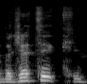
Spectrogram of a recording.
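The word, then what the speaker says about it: Bajčetić: guy is confident and uh yeah him uh budgetic that's the way you pronounce it and Carvalho Cavalli obviously looked uh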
